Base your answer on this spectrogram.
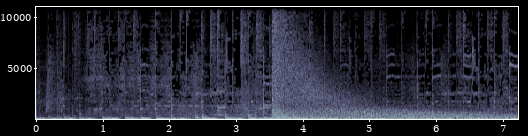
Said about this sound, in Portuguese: Eu quero que meu oi hoje seja aquele efeito sonoro de uma bomba.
